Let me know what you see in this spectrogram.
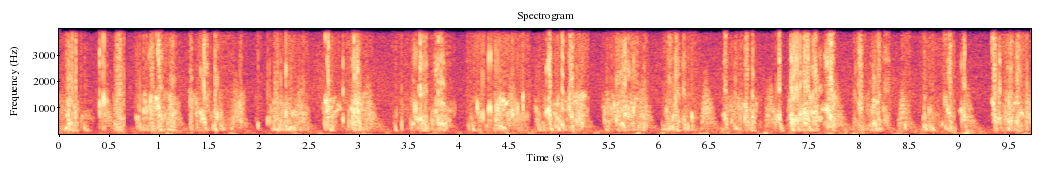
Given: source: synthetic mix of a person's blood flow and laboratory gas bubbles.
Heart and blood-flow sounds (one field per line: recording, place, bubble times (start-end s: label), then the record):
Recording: Doppler ultrasound of blood flow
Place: subclavian vein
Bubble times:
0.00-0.65 s: bubbles
0.74-1.20 s: bubbles
1.29-1.89 s: bubbles
1.95-2.51 s: bubbles
2.62-3.15 s: bubbles
3.32-3.97 s: bubbles
4.06-4.71 s: bubbles
4.74-5.29 s: bubbles
5.42-5.92 s: bubbles
6.02-6.42 s: bubbles
6.62-7.03 s: bubbles
7.12-7.25 s: bubbles
7.27-7.82 s: bubbles
7.93-8.32 s: bubbles
8.42-8.51 s: bubbles
8.60-8.96 s: bubbles
8.99-9.12 s: bubbles
9.31-9.73 s: bubbles
From the record:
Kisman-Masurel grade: 343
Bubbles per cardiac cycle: rolling drumbeat, 9 or more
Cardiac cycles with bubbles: 100%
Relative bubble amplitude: loud (0.450 to 0.775)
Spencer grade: 3 (all of the cardiac periods contain showers or single bubble signals, but not dominating or overriding the cardiac motion signals)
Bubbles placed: anywhere in the cardiac cycle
